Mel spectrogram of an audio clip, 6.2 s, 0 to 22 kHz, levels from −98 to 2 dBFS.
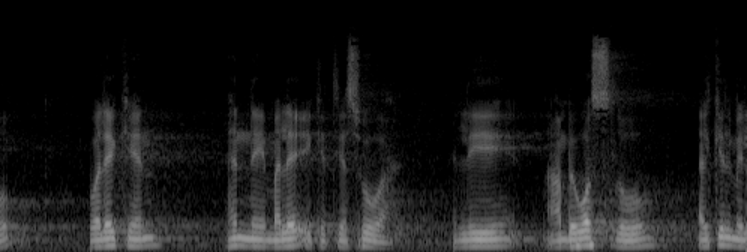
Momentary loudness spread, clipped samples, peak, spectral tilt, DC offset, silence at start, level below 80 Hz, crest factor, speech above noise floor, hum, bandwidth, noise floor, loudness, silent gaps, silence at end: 13 LU; under 0.1%; -26 dBFS; -6.5 dB/octave; under 0.1%; 0 s; -80 dBFS; 20 dB; 26 dB; none; 12.5 kHz; -71 dBFS; -46 LUFS; none; 0 s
